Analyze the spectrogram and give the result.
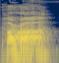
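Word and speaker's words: פרה: if we have uh the word for cow para para normally a feminine word is going to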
